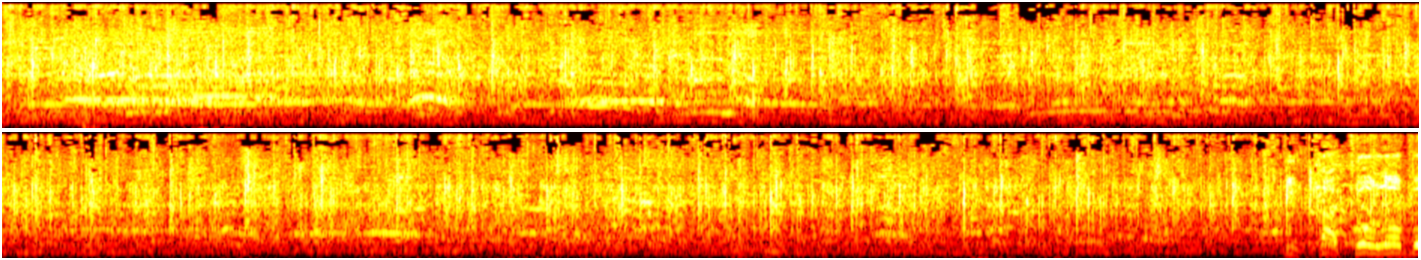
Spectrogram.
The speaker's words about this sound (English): Would you clap your hands and lift your voice and let's just make some joyful noise here tonight?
